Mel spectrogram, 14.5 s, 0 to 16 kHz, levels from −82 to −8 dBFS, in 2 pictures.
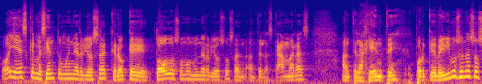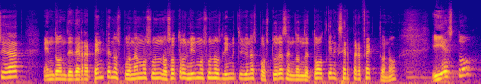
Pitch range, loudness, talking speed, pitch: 130-180 Hz, -17 LUFS, 200 wpm, 155 Hz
